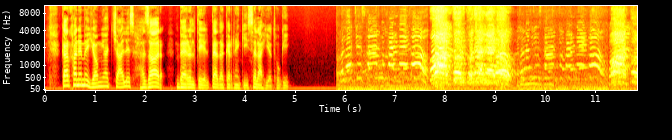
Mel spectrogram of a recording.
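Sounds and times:
speech: 0.2s - 5.0s
large crowd of students and parents chanting and shouting at a protest: 7.2s - 9.7s, 10.8s - 11.8s.

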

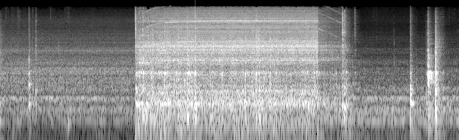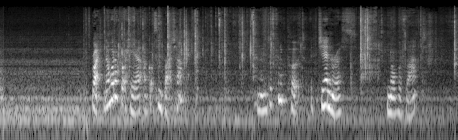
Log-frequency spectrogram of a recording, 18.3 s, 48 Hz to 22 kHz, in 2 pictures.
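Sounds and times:
food processor chopping a clove of garlic: 0.0s - 7.3s
speech: 11.8s - 13.1s, 14.3s - 16.3s, 16.9s - 17.7s.

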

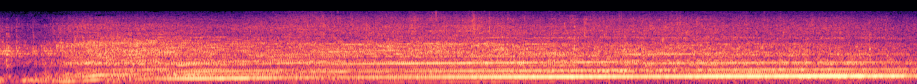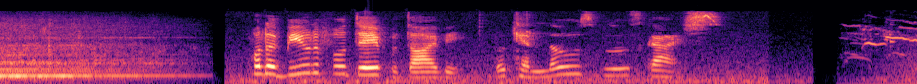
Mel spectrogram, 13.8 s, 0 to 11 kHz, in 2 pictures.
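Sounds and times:
powerful boat engines revving in reverse: 0.0s - 8.5s
speech: 8.9s - 12.3s.

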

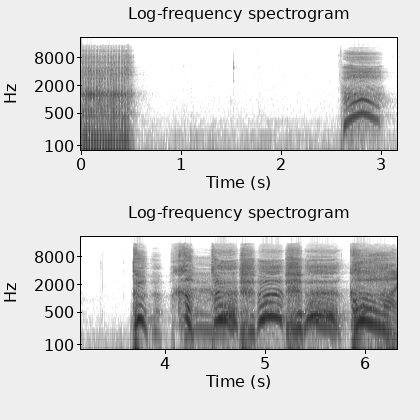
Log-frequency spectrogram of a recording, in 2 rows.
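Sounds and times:
voice imitating heavy snoring of a man with choking gasps: 0.0s - 0.6s
speech: 3.7s - 6.3s.

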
